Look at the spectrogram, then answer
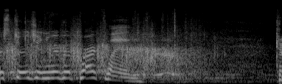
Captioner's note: some Applause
